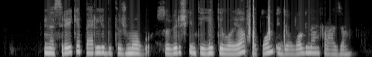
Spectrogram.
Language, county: Lithuanian, Šiauliai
